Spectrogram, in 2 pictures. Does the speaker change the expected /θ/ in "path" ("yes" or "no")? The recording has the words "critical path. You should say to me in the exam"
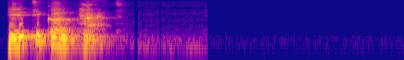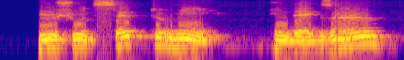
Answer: yes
